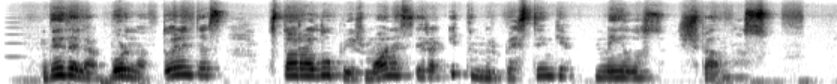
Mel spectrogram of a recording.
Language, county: Lithuanian, Vilnius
